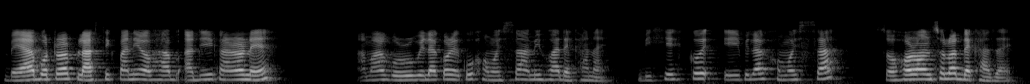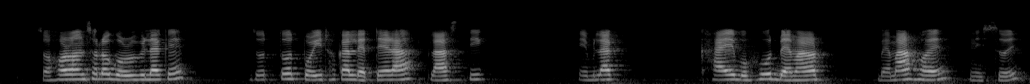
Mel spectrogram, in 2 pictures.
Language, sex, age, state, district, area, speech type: Assamese, female, 30-45, Assam, Biswanath, rural, spontaneous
